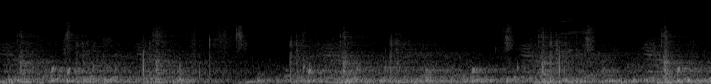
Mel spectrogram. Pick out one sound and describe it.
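Footsteps tap on stone at an even pace.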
